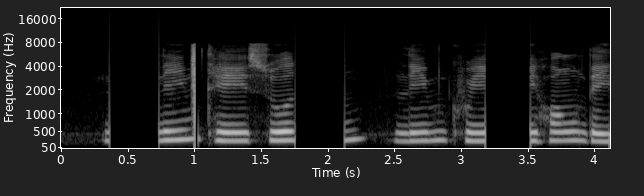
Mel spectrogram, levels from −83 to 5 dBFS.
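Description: Blocks of digital silence cut into this speech recording from 0.37 to 0.74 s, from 1.77 to 2.14 s and from 3.19 to 3.53 s. Each time the sound drops straight to silence for about 0.37 s (the last for 0.34 s) and returns with no fade. The first two gaps are the same length, which fits a 16384-sample output buffer that the program failed to fill in time. A wireless microphone squelch dropout occurs from 0.98 to 1.04 s. A brief rise of hiss or static comes just before the receiver's squelch mutes the output for about 29 ms, and then the signal comes back. This is what happens when an analogue FM radio link fades below the level the receiver will pass.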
